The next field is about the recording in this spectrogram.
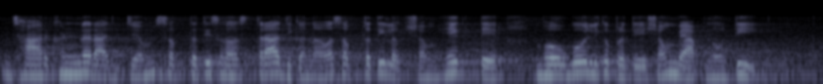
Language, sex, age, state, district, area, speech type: Sanskrit, female, 18-30, Maharashtra, Chandrapur, urban, read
